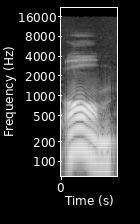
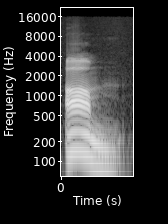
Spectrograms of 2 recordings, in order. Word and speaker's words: Aum: It is not to be said as Om, it is Am.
